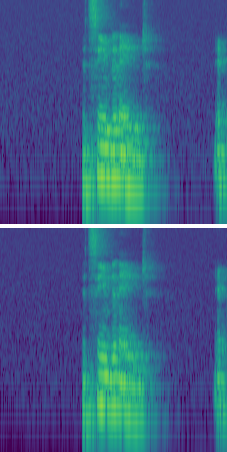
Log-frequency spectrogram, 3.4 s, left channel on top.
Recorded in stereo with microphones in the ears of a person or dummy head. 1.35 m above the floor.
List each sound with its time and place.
1.2 s a man speaking: 5° right (ahead or behind), 1.4 m; by 3.3 s 15° right (ahead or behind), 2.5 m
